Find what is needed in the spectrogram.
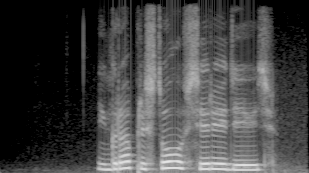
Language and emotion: Russian, neutral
